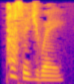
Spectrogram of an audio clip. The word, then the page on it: passageway: ‘pæsıdʒ,weı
